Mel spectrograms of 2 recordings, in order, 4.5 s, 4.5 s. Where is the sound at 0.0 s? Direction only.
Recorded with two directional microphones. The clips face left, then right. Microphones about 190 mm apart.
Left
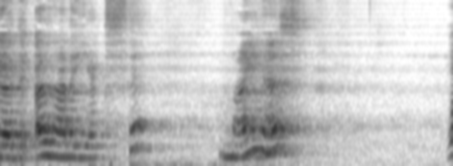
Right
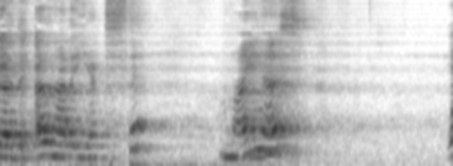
55° left (ahead or behind).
